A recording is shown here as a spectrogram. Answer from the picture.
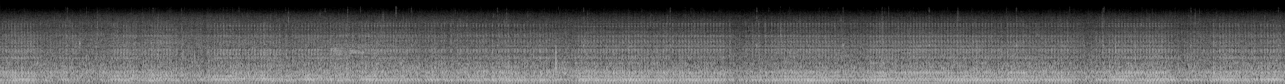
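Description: Steady heavy rain and floodwater running over the pavement, with a steady mechanical hum underneath.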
